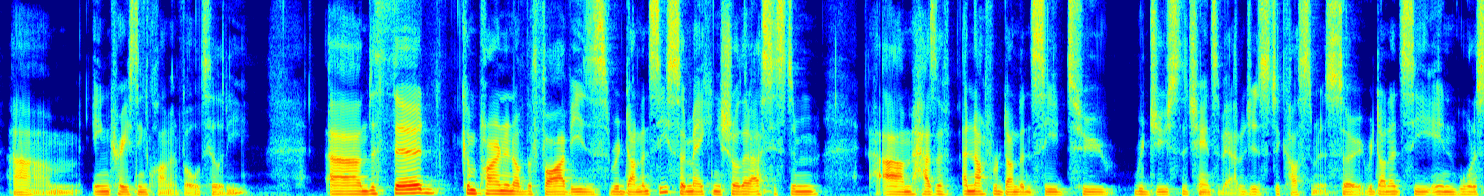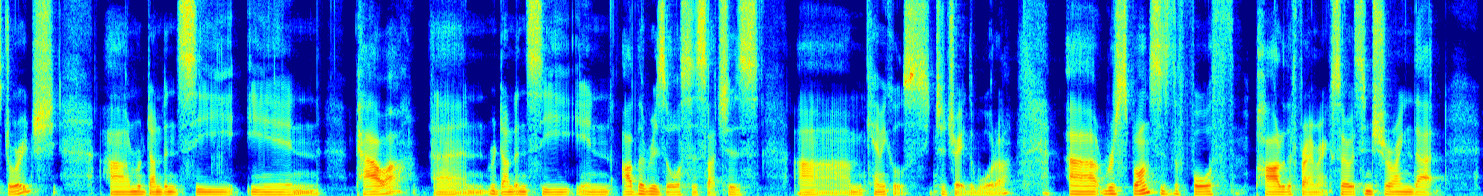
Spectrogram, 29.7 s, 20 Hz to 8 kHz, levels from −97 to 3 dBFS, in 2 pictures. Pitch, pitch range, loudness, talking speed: 110 Hz, 105-115 Hz, -22 LUFS, 135 wpm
